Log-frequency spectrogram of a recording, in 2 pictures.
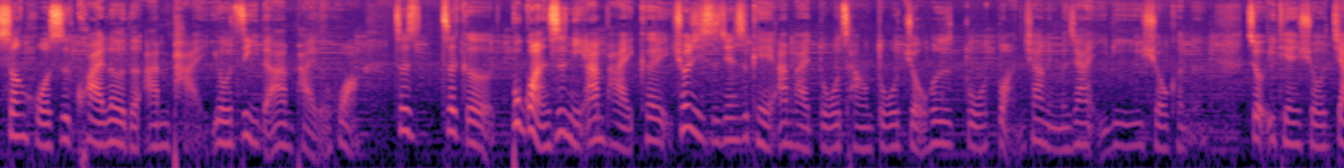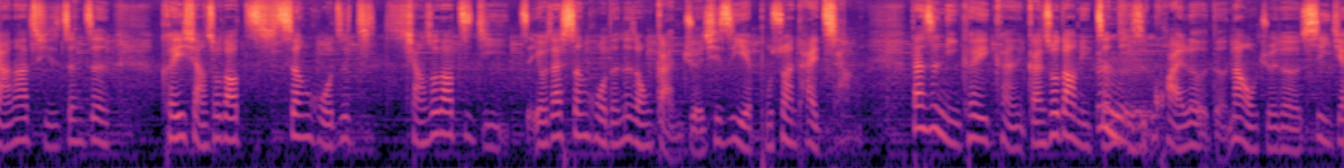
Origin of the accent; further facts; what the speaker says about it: Taipei, Taiwan; 我们都是台北人，就是我们都在台北，我们没有离乡背景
